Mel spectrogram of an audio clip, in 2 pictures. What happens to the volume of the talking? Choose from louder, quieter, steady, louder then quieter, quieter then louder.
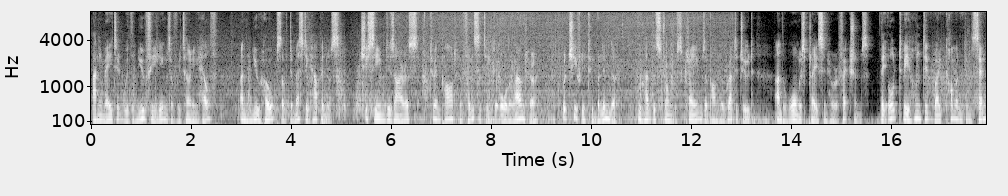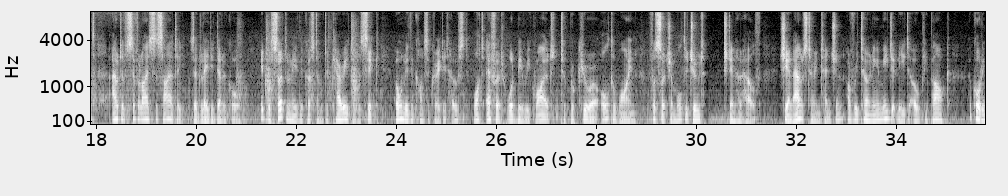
steady.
